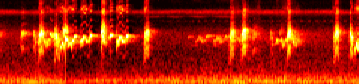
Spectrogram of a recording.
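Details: Bulbul locked in a duel with a decoy during trapping, both birds repeatedly attacking. Bubbly, whistled chattering phrases with slurred notes come in two bursts separated by a short pause.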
